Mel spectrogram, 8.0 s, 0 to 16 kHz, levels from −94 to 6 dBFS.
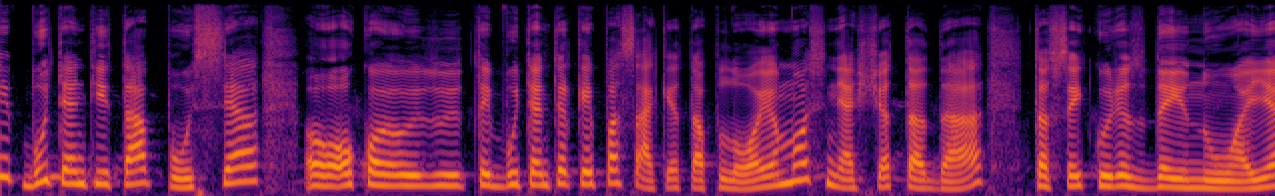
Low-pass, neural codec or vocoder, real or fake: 14.4 kHz; none; real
